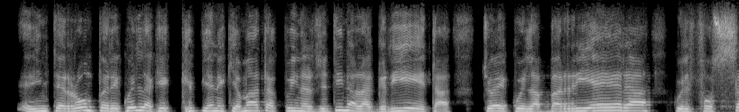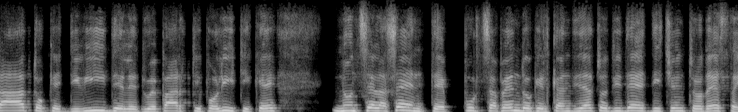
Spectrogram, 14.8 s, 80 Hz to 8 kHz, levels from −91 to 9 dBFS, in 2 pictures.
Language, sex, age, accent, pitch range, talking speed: Italian, male, 60-79, native, 160-195 Hz, 140 wpm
